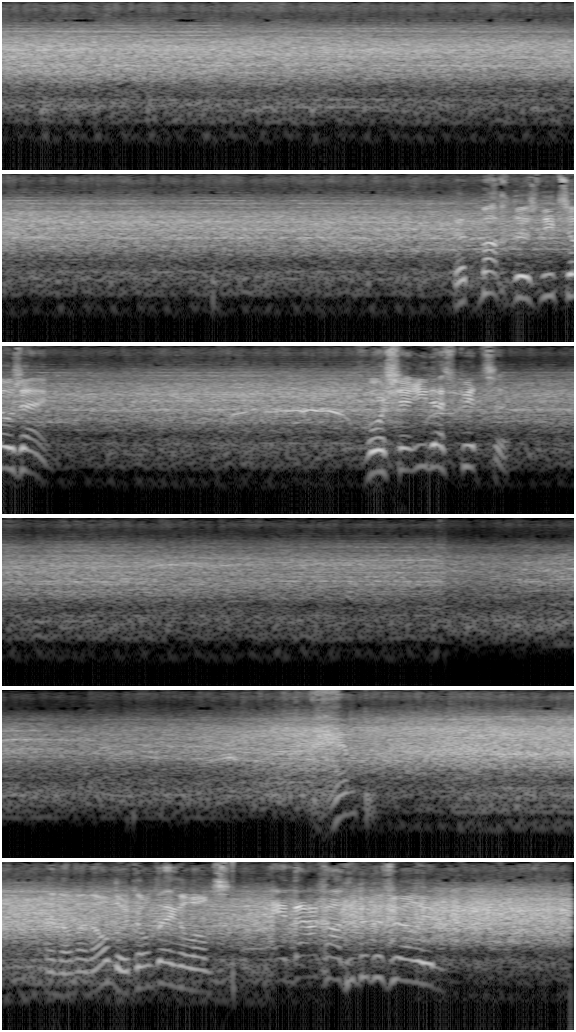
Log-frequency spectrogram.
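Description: A large stadium crowd roars and chants throughout.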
